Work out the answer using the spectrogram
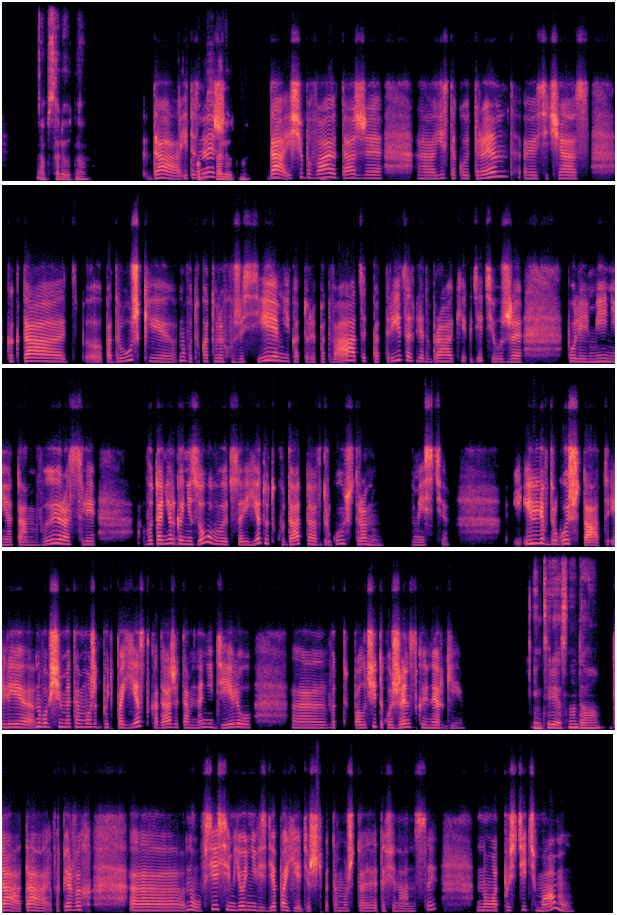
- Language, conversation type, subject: Russian, advice, Как справиться с чувством утраты прежней свободы после рождения ребёнка или с возрастом?
- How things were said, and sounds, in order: tapping; other background noise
